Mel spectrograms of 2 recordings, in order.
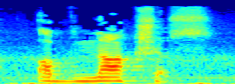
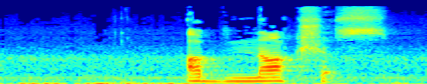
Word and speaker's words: obnoxious: syllables of noxious and the stress is on the second syllable so obnoxious obnoxious so listen to that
